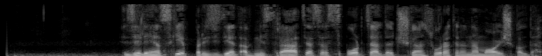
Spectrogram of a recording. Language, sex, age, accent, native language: Uzbek, male, under 19, Farg'ona, Uzbek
